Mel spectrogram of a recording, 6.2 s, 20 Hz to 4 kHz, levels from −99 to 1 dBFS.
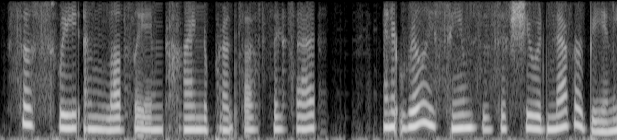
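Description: From 0.66 to 4.01 s there is repeated packet loss (robotic sound). Dozens of dropouts, up to 65 ms, are patched by extending prior sound, so the speech turns choppy.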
